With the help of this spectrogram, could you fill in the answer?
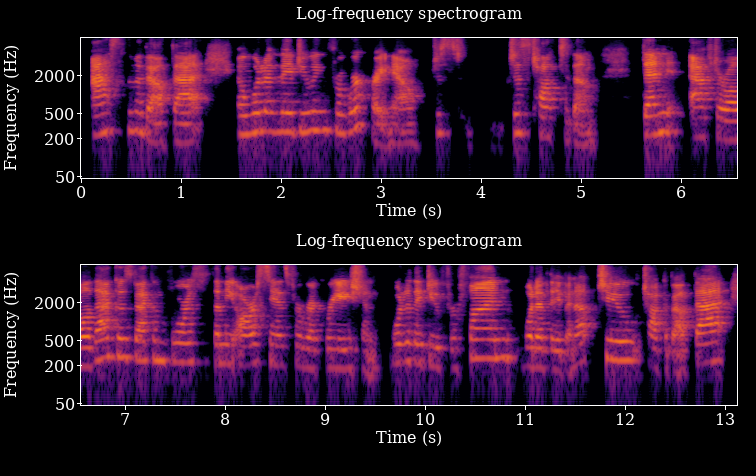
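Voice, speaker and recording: A woman's bright, sharp voice, fairly high in pitch, with ordinary pitch variation. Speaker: team leader of fitness coaches. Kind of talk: team call presentation. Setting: video call. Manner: fast.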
